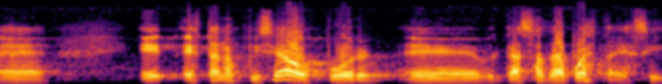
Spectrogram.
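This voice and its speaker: A man with a Chilean accent talks at a very fast pace in a dark, mellow tone, his fairly high pitch showing ordinary pitch variation. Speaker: panelist, digital rights policy expert. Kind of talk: panel discussion. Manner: hesitant, many fillers.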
